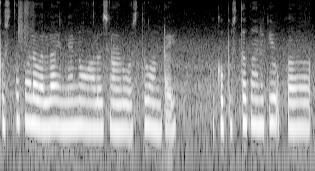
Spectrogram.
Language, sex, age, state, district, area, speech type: Telugu, female, 18-30, Telangana, Adilabad, urban, spontaneous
